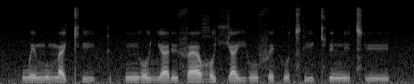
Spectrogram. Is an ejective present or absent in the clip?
present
